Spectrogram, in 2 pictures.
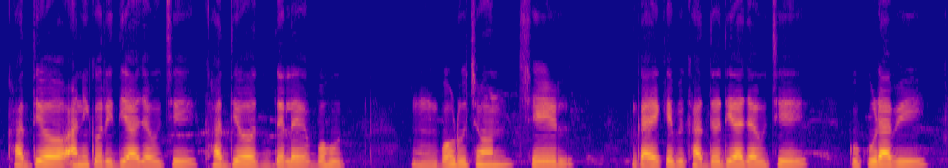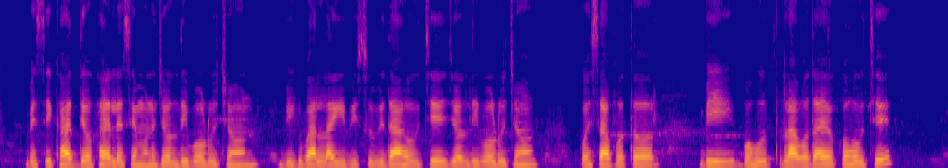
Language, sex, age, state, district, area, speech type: Odia, female, 45-60, Odisha, Kalahandi, rural, spontaneous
